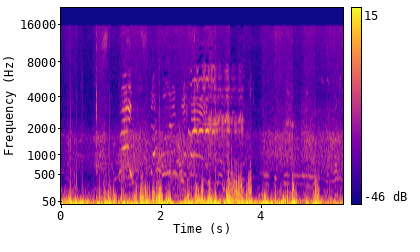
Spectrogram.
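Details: A cremello Welsh section D stallion, two years old, lets out short, shaky whinnies: a brief squeal, then a longer wavering neigh. People talk nearby and hooves clop on hard ground throughout.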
